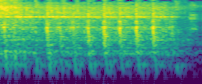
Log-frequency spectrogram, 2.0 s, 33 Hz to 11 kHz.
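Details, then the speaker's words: 1971 Honda Trail CT70 barn find, no key, single-wire kill-switch ignition; after fuel poured in, the little single catches with quick ragged pops, about six a second, over a drill's whirr, then fades: engine firing, needs a proper fuel source. "Just got to have a little faith, a little patience, and that's cool. She's a quiet little Trail 70, isn't it?"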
